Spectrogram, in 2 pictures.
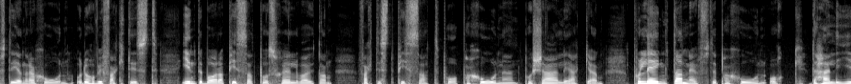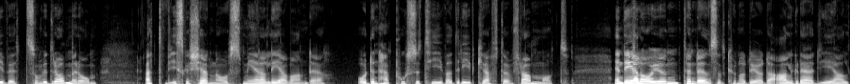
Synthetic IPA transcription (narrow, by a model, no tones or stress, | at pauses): ft̪əjɛnəɾaɧuːnɔ̰d̪ɔɦaɾvɪfa̰kt̪ɪst̪ɪnt̪əbɑːɾapʰɪsːat̪̚pʰɔɔsɧɛlvaʉ̟ːt̪an | fakt̪ɪst̪pʰɪsːa̰t̪pʰɔpʰaɧuːnənpʰɔɕæːɭḛːkə̰npʰɔlɛŋt̪anɛft̪əɾpʰaɧuːnɔkd̪ɛɦæːɭiːvət̪sɔmvɪd̪ɾœmːəɾɔm | ʔat̪vɪskaɕɛnːaɔsmeːɾaleːvand̪ə̰ | ʔɔd̪ɛnɦæːɾpʰʊsɪt̪ʰiːvad̪ɾiːvkʰɾaft̪ənfɾamːɔ̰t̪ | ɛnd̪eːlhaɾjɵɛnt̪ʰɛnd̪ɛnsat̪kʰɵnːad̪øːd̪a̰ʔa̰lːɡlɛːd̪jəɪalt̪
